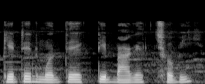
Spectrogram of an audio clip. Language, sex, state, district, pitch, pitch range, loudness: Bengali, male, West Bengal, Cooch Behar, 110 Hz, 105-115 Hz, -17 LUFS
